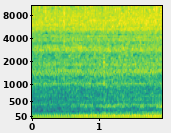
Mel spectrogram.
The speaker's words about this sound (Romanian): Uitați ce merge cu ulei de ăsta nou. Nici nu bate motorul, nimic.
